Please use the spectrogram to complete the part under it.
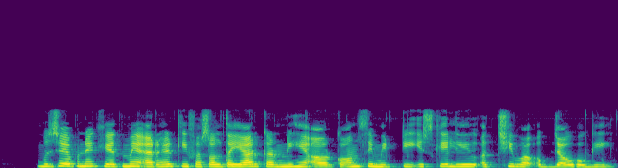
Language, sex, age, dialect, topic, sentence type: Hindi, female, 25-30, Awadhi Bundeli, agriculture, question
